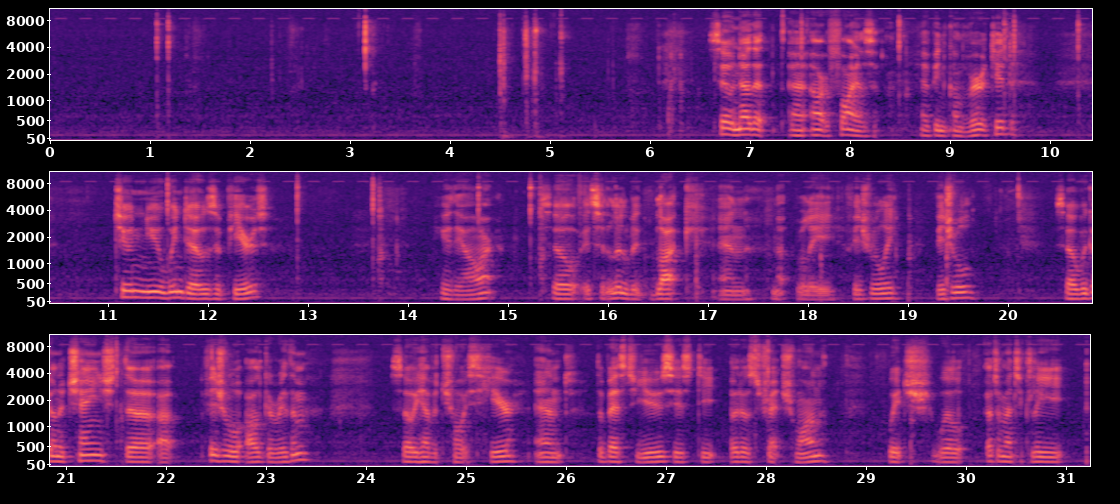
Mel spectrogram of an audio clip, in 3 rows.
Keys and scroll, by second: 5.0 ctrl+x.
